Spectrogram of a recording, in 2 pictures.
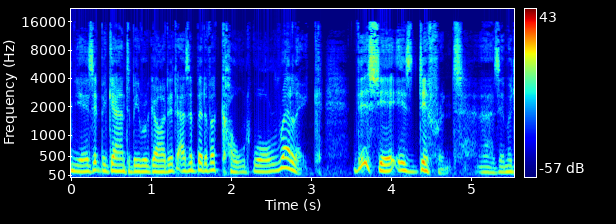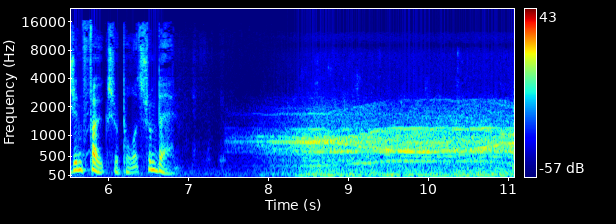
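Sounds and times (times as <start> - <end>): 
speech: 0.0 - 6.9
civil defense warning siren wailing in Switzerland during yearly test: 7.5 - 11.0
faint rumble: 7.6 - 11.0.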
